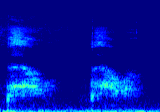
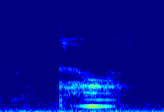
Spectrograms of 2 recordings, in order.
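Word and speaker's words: paua: And we'll start off with this beautiful power shell tray. It's spelled P-A-U-A, so I think that's how you pronounce it, power.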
